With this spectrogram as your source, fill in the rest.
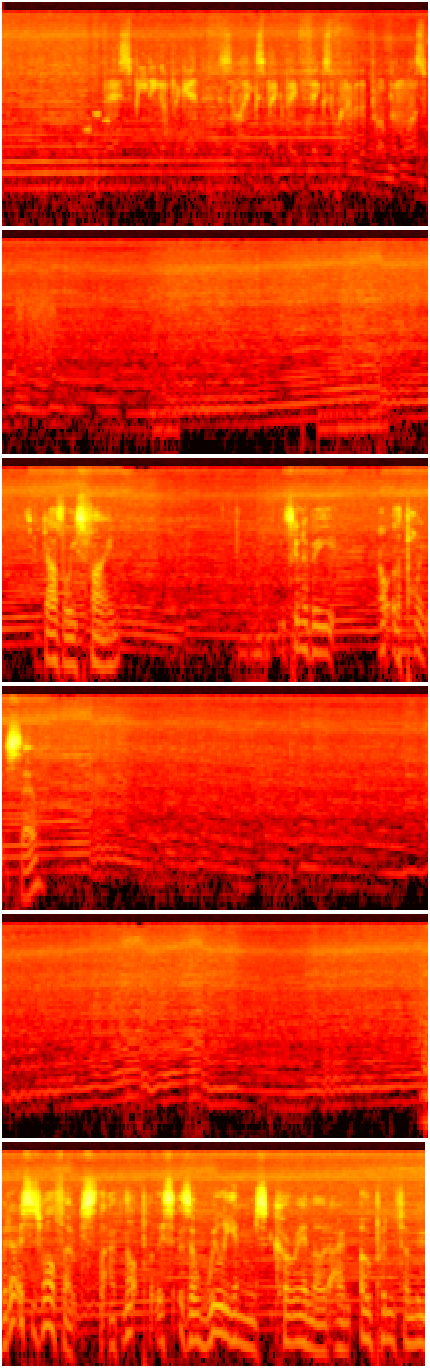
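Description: A racing car engine whines at high revs, rising and falling as it shifts gears.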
